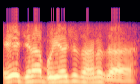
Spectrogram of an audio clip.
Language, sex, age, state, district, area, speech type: Kashmiri, male, 30-45, Jammu and Kashmir, Kulgam, urban, conversation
